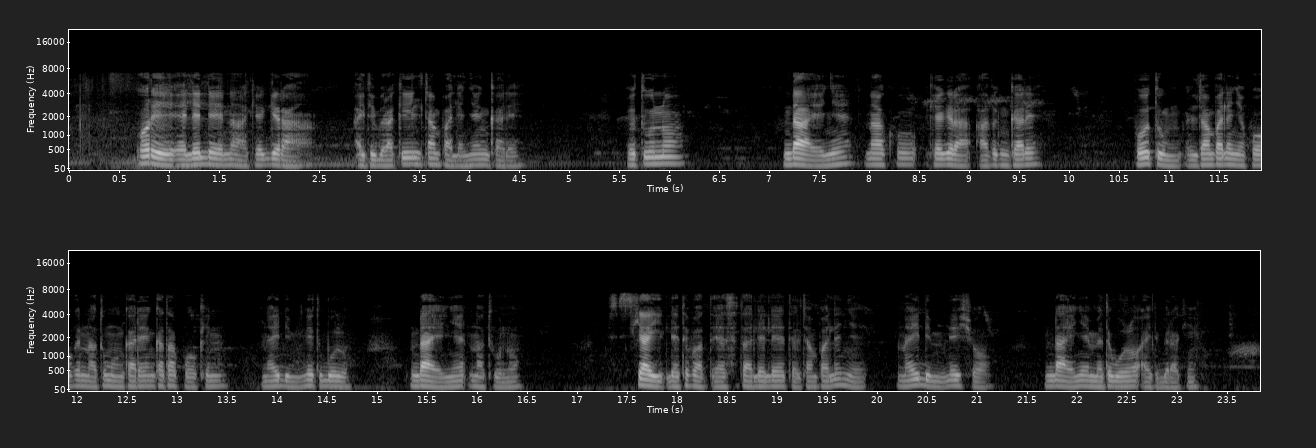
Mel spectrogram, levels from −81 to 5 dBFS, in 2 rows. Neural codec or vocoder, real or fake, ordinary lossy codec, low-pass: none; real; MP3, 96 kbps; 7.2 kHz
